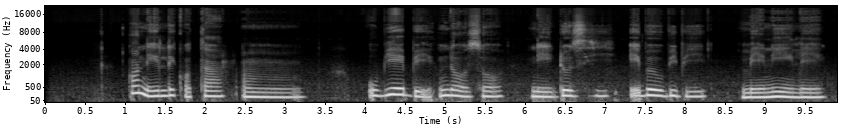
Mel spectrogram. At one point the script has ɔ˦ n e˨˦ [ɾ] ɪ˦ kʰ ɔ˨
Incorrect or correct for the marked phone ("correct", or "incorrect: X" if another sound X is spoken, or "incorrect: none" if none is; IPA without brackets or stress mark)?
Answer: incorrect: l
